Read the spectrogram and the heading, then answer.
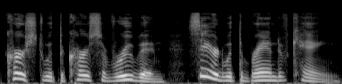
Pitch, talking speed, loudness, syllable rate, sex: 185 Hz, 210 wpm, -18 LUFS, 5.1 syllables/s, female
